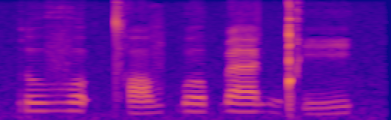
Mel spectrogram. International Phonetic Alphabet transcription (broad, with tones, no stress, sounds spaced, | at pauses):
ɾ u˦ v o˦ ʔ tʰ ɒ˩˧ v ɓ o˦ ɓ æ˦ ǃʼ i˩˧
